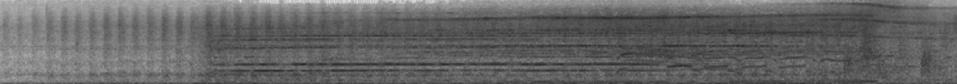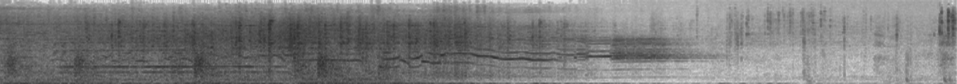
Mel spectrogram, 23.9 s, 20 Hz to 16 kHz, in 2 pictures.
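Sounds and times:
old passenger train locomotive rumbling through a tunnel: 0.0s - 23.9s.

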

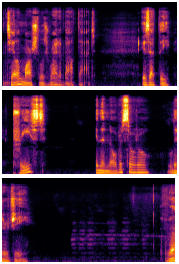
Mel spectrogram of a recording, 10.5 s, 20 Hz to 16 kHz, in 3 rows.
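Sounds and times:
speech: 0.1s - 2.0s, 2.8s - 4.4s, 5.4s - 7.6s, 10.2s - 10.4s
fire truck horn outside: 8.4s - 10.2s.

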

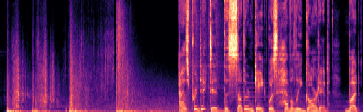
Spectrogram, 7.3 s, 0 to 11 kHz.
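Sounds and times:
heavy 12-pounder assault cannon blasts: 0.0s - 4.3s
speech: 3.7s - 7.2s.

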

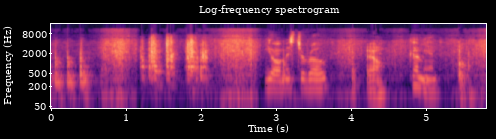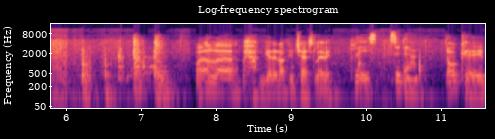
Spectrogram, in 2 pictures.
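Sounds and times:
knocking on a wooden cabin door: 0.0s - 0.6s, 6.2s - 7.5s
rustling: 0.6s - 7.9s, 8.6s - 11.5s
speech: 2.9s - 6.0s, 7.8s - 11.5s.

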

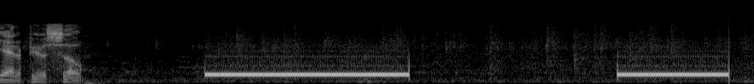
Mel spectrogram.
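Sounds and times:
speech: 0.0s - 1.0s
telephone dial tone: 2.0s - 4.1s, 6.2s - 7.3s.

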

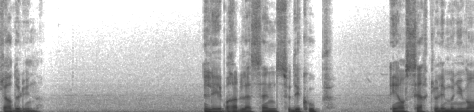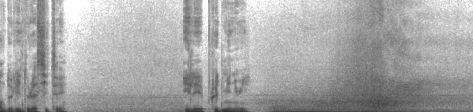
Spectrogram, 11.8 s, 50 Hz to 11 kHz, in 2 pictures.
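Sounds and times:
speech: 0.0s - 0.6s, 2.5s - 4.2s, 4.9s - 6.9s, 8.2s - 9.4s
car speeding past Notre-Dame de Paris in Paris: 9.2s - 11.8s.

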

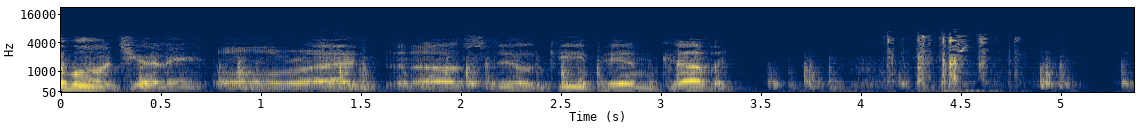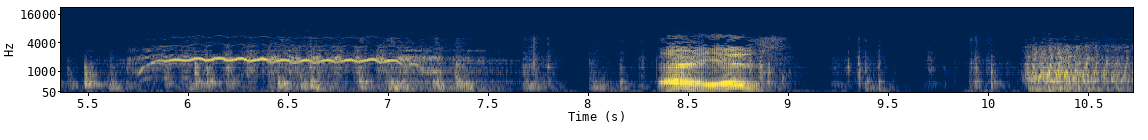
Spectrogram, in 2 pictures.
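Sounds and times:
speech: 0.0s - 3.5s, 8.4s - 9.0s
stallion hoof clops: 0.0s - 10.7s
stallion whinnying: 5.5s - 7.8s, 10.2s - 10.7s.

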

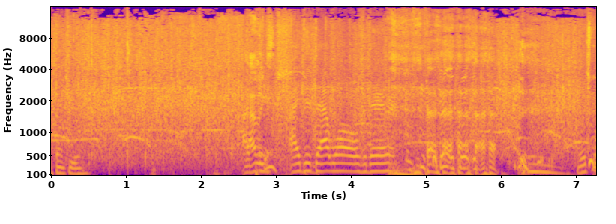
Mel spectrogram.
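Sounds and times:
speech: 0.0s - 0.6s, 2.2s - 7.2s
small crowd clapping: 0.0s - 7.2s
laughter: 2.6s - 3.2s, 4.5s - 7.2s.

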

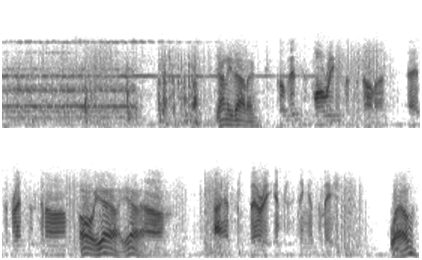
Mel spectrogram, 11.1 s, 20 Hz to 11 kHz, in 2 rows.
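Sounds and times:
telephone bell ringing: 0.0s - 4.5s
speech: 2.9s - 9.3s, 10.8s - 11.1s.

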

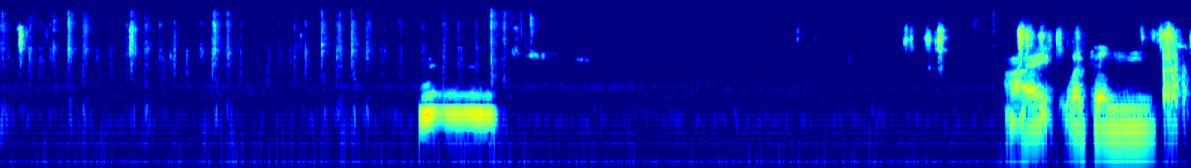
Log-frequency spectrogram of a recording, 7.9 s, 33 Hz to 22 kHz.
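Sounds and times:
speech: 2.8s - 3.4s, 6.8s - 7.9s
dice gathered and tossed to roll damage: 6.1s - 7.9s.

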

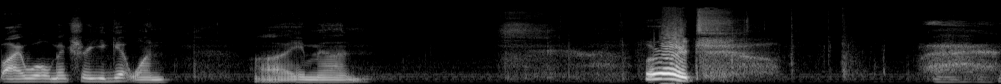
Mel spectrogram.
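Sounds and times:
speech: 0.0s - 1.8s, 2.6s - 3.7s, 6.4s - 7.4s
breathy yawn: 9.2s - 10.0s.

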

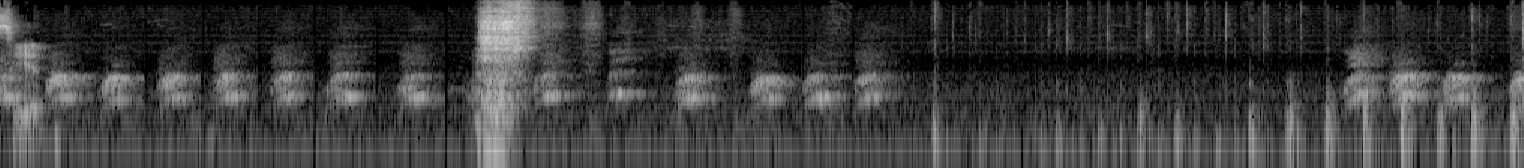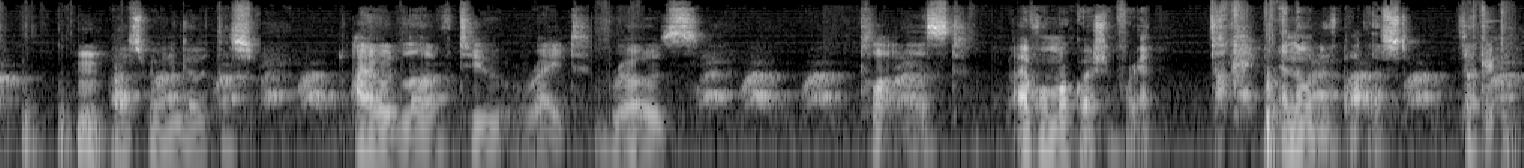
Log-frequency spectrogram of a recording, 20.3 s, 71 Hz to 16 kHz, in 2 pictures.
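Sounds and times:
speech: 0.0s - 2.1s, 10.7s - 15.0s, 15.9s - 20.3s
dogs barking in sharp yaps: 0.3s - 6.1s, 8.9s - 10.5s, 11.2s - 12.5s, 14.8s - 16.4s, 18.6s - 20.3s
clicking and tapping: 6.2s - 10.7s.

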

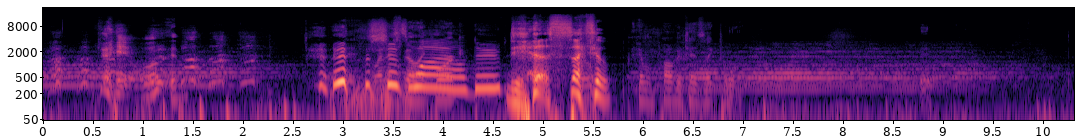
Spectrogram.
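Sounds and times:
passing train horn blaring: 0.0s - 2.3s, 5.9s - 10.2s
laughter: 0.0s - 3.8s
speech: 0.6s - 7.1s.

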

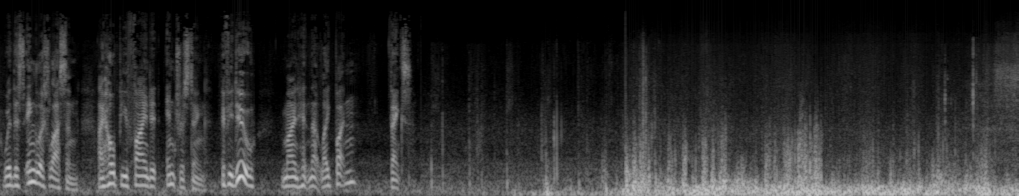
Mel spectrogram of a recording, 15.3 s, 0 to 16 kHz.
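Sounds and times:
speech: 0.1s - 6.3s
wind blowing outdoors and buffeting the microphone: 6.8s - 15.2s.

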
